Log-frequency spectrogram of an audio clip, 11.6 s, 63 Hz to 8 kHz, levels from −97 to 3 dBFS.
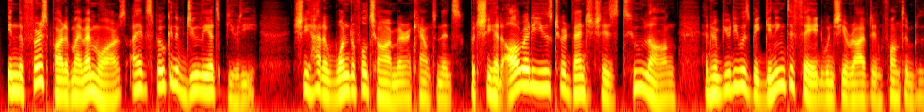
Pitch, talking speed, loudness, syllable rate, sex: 140 Hz, 220 wpm, -20 LUFS, 6.2 syllables/s, male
